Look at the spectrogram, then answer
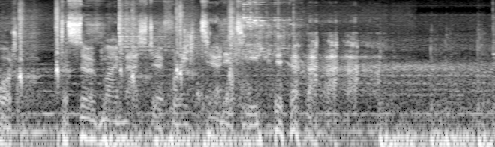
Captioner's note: evil laughter; 邪惡笑聲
